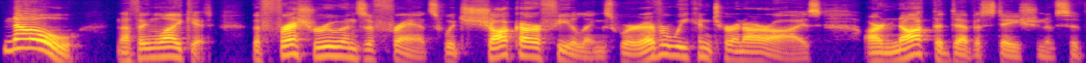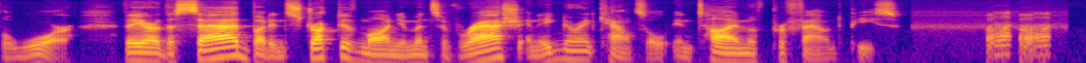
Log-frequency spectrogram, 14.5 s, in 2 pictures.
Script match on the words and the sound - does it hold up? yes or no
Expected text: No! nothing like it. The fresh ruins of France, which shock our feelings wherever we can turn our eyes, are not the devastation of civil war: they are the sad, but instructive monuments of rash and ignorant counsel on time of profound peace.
no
